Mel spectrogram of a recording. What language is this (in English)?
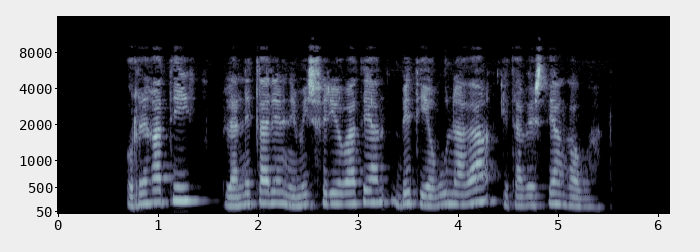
Basque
